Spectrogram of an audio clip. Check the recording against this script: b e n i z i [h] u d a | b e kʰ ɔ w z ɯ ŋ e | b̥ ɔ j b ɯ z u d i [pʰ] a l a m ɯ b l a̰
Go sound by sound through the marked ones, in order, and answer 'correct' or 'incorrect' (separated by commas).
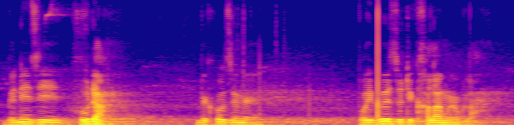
correct, incorrect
